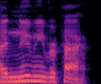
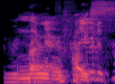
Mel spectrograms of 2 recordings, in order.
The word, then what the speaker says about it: Noomi Rapace: Uh, Noomi Rapace. – Noomi Rapace.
